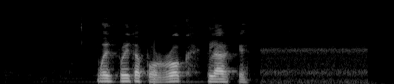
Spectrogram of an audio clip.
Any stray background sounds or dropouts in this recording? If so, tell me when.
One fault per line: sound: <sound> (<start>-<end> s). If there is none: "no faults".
no faults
